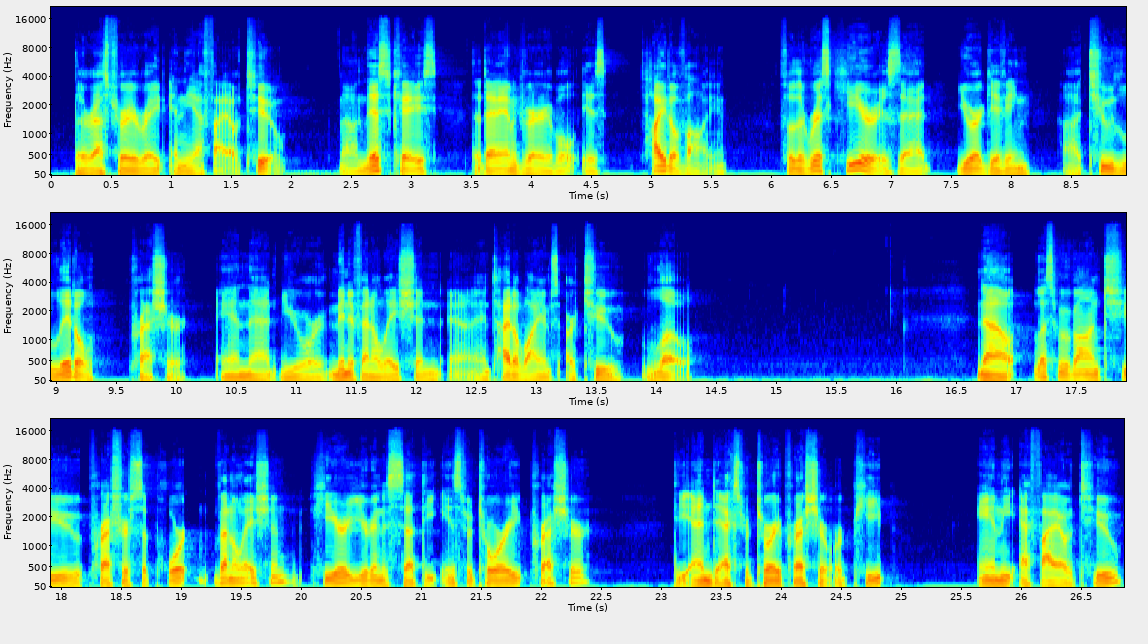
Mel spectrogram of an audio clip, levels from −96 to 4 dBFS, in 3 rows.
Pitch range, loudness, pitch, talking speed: 80-100 Hz, -24 LUFS, 90 Hz, 145 wpm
